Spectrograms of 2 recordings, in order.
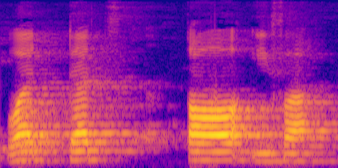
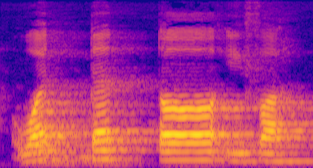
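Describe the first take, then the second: First: The first t is pronounced separately. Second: The first t merges into a doubled t. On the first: The speaker calls it wrong. "tidak boleh lagi waddat ta'ifah" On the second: The speaker calls it right. "langsung masuk, ... idgham ke huruf selanjutnya sehingga jadi tasydid"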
